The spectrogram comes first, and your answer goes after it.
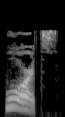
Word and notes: warts: British English

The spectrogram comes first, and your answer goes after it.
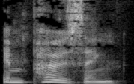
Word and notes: imposing: British English

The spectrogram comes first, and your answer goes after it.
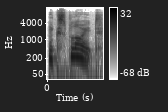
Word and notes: exploit: American English

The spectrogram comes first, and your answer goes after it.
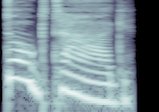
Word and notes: dog tag: British English

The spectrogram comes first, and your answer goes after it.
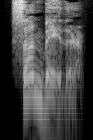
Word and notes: sunbather: American English

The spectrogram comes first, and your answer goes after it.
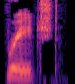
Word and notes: reached: British English

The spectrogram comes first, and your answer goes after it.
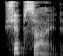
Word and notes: shipside: British English

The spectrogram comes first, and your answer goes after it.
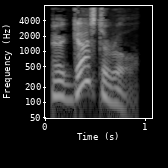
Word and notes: ergosterol: British English

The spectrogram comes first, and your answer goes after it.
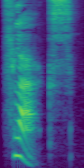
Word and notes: flax: British English

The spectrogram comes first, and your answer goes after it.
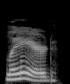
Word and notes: layered: British English

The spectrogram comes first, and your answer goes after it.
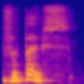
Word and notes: verbose: British English

